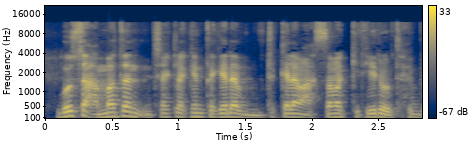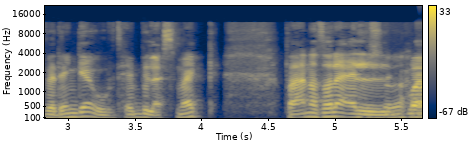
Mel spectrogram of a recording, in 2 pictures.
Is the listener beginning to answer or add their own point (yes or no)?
no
